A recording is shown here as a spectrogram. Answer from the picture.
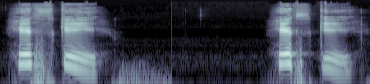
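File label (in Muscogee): "herke", Muscogee word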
